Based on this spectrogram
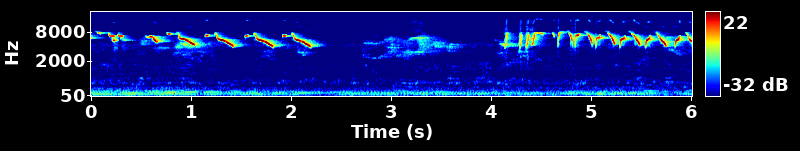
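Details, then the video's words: For training songbirds, a little spiderhunter gives a series of high, falling chip notes, falls quiet for a moment, then returns with a buzz and rapid repeated descending notes; low hum throughout. "Kolibri wulung untuk masteran dan pancingan burung kicau"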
